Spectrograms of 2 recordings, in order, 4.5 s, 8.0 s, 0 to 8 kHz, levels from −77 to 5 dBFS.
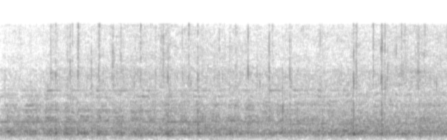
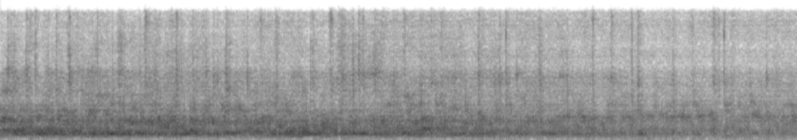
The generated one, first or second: second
